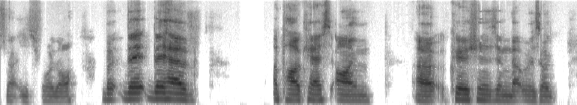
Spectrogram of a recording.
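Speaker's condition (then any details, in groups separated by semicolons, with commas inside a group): Cerebral palsy; mild speech impediment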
